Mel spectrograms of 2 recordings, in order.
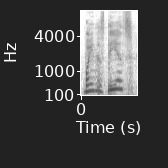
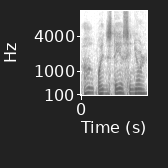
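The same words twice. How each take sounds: First: Falsetto, far above normal speech; light, comic falsetto hello; odd high greeting voice. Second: Said in the usual way. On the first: Retold or imitated. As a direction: imitate a friend's helplessly high greeting. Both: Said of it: "Why do I do that with my voice".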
